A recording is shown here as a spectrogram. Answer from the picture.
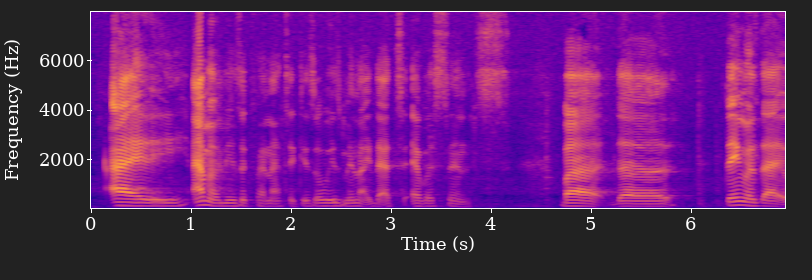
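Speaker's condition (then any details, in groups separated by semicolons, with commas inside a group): No condition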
